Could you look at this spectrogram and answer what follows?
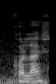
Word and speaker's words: Kolash: Kolash, it's 2 syllables.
